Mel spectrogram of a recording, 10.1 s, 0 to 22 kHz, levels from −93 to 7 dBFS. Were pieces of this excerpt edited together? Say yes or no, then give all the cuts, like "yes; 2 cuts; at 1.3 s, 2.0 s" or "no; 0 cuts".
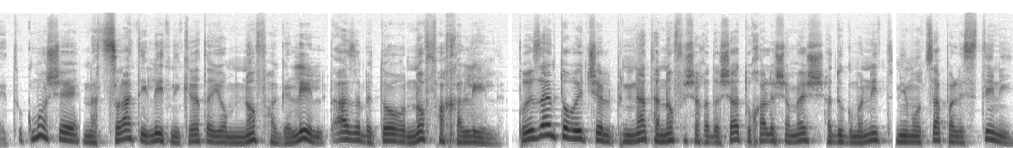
yes; 1 cut; at 3.3 s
